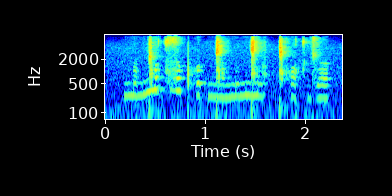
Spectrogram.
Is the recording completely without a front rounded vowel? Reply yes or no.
no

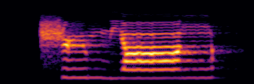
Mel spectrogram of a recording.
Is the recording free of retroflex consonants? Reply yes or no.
no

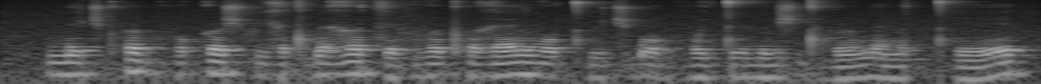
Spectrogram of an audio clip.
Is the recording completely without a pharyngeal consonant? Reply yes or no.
yes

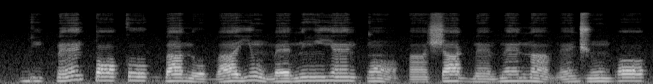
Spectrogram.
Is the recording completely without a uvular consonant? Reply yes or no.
yes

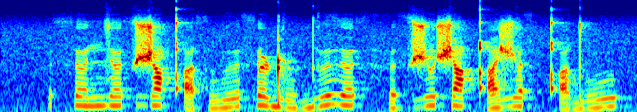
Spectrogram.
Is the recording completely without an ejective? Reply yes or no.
no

